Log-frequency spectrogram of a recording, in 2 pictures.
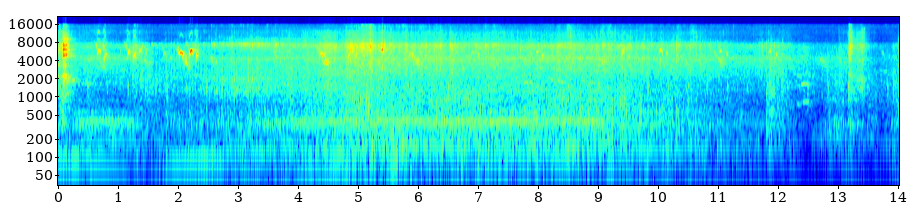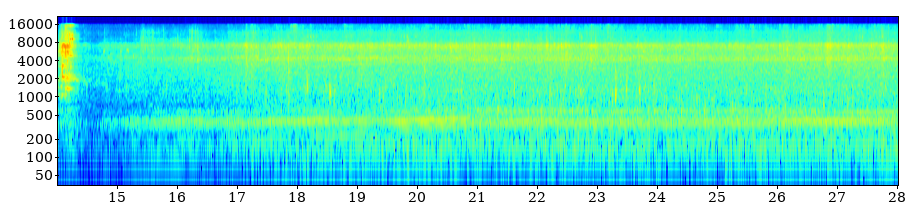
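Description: Car engine running as the car drives along a concrete road, heard from inside the car. The level drops briefly about halfway through, a sharp click follows, and then the engine note climbs as the car speeds up.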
